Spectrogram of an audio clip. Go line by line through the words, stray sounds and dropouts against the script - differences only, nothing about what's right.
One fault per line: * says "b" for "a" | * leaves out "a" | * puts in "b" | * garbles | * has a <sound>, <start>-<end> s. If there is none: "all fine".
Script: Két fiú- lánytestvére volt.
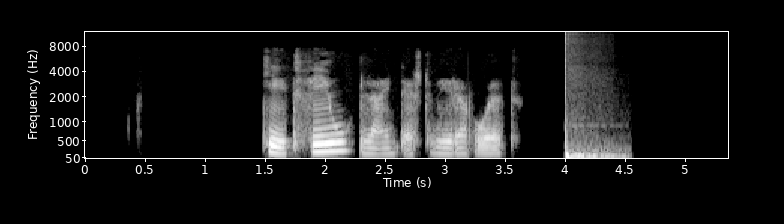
* has a thud, 4.0-4.6 s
